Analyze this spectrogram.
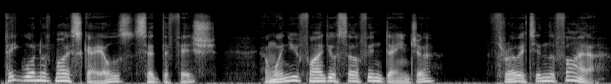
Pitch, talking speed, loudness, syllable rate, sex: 130 Hz, 195 wpm, -17 LUFS, 4.6 syllables/s, male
